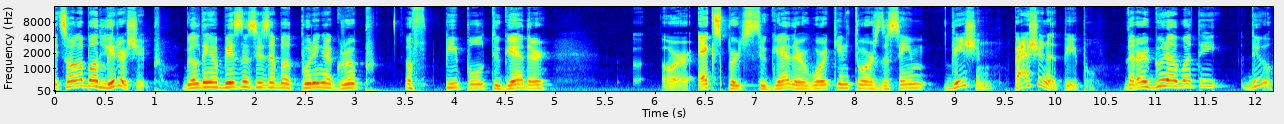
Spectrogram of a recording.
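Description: With a strong Costa Rican accent, the speaker talks at a moderate pace on a very clean recording with a silent background. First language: Spanish. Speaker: podcast host. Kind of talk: solo talk on career advice. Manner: conversational, with fillers.

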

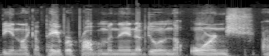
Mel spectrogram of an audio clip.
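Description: A man speaks with a Southern US accent. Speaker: podcast co-host. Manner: conversational, relaxed.

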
